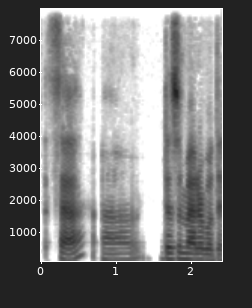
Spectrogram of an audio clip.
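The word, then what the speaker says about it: ثاء: Say if you were saying the sound for seen, but you had the tip of your tongue between your teeth or touching the top teeth, like for zal, exact same placement of the tongue, the tip of the tongue.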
